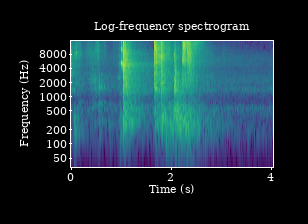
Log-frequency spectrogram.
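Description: A metal gate rattles loudly.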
